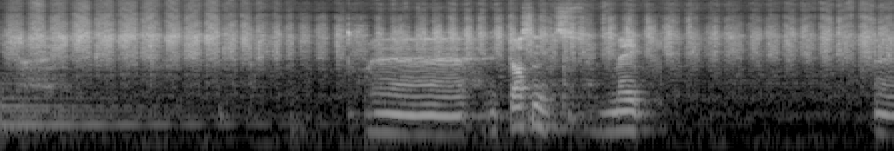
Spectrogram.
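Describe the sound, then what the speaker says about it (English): Steady rhythmic scrubbing with a rough soapy steel wool pad, close and abrasive, while a voice briefly speaks over it. "I have a sponge here with it's steel wool and soap."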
